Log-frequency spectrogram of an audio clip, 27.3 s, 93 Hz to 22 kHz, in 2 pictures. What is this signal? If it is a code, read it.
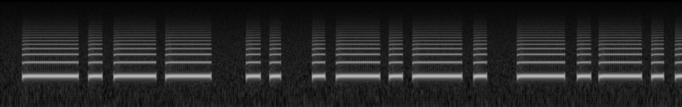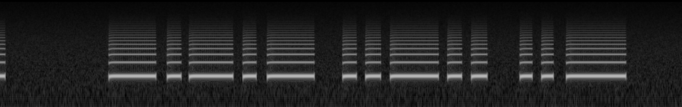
Morse code (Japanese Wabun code), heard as a horn, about 5 wpm. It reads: ゲンキ サトウ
